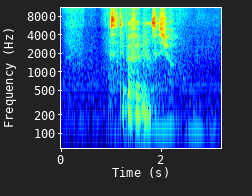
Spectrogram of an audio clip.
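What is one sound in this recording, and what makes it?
A young woman speaks quietly close by.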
